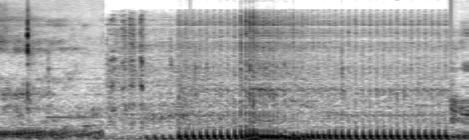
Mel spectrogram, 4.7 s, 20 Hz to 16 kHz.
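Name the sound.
Suzuki V-Strom 250 motorcycle engine running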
